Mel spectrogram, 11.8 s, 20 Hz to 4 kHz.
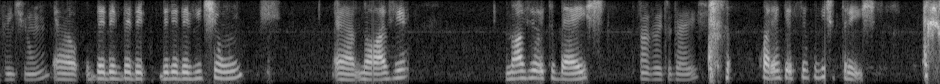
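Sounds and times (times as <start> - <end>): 
speech: 0.1 - 3.5, 4.2 - 5.2, 6.3 - 11.0
harsh throaty raspy coughing fit: 8.9 - 9.2, 11.6 - 11.7.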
